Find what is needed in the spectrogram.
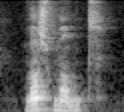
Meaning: laundry basket
- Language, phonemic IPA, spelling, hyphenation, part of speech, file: Dutch, /ˈʋɑsmɑnt/, wasmand, was‧mand, noun, Nl-wasmand.ogg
